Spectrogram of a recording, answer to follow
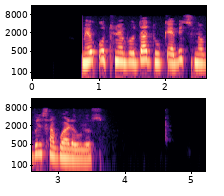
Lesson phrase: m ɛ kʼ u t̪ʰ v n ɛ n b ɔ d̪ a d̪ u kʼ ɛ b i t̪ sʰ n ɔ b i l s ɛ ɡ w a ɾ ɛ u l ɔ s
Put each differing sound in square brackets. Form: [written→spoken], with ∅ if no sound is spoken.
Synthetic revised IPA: m ɛ kʼ u t̪ʰ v n ɛ [n→∅] b ɔ d̪ a d̪ u kʼ ɛ b i t̪ sʰ n ɔ b i l s [ɛ→a] ɡ w a ɾ ɛ u l ɔ s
